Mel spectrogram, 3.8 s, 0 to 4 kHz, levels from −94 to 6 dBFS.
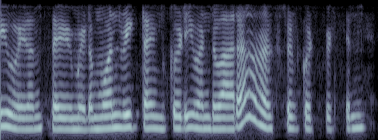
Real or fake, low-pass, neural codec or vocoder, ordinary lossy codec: fake; 3.6 kHz; codec, 16 kHz, 4.8 kbps, FACodec; none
